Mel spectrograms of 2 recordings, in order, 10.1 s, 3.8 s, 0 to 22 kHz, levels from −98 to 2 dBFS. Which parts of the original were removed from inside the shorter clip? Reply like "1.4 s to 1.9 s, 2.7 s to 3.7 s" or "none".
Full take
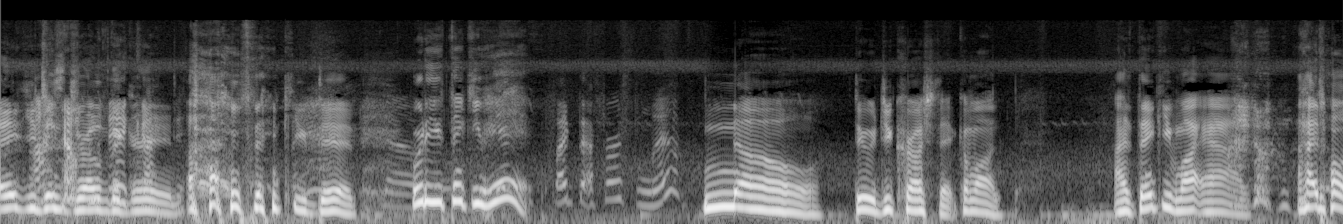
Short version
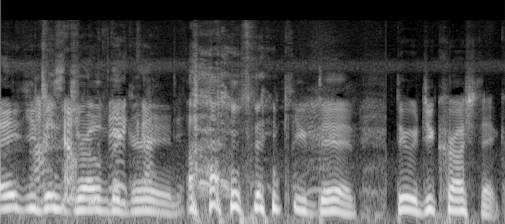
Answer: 2.8 s to 6.2 s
